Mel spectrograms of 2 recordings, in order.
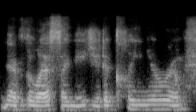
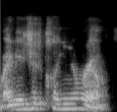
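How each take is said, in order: First: Calm broken record. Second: Said in the usual way. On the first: Retold or imitated. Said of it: "become a broken record". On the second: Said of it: "you say".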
